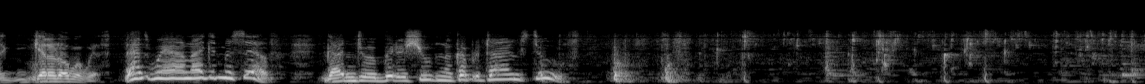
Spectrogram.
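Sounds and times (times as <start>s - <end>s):
speech: 0.0s - 6.8s
gin pouring and splashing over a person's hands as they wash them: 6.3s - 11.4s.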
